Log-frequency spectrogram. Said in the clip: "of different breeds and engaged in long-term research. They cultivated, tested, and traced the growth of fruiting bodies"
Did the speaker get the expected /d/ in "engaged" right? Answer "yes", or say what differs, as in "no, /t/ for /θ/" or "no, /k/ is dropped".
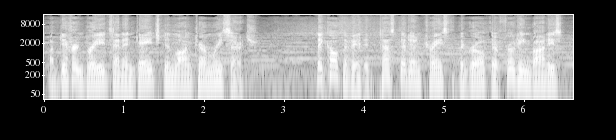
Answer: yes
